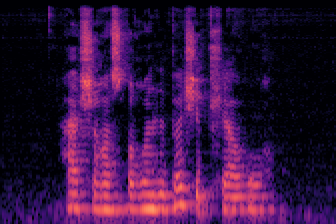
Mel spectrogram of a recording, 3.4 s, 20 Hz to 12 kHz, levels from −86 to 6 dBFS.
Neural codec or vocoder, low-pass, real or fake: vocoder, 44.1 kHz, 128 mel bands, Pupu-Vocoder; 10.8 kHz; fake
